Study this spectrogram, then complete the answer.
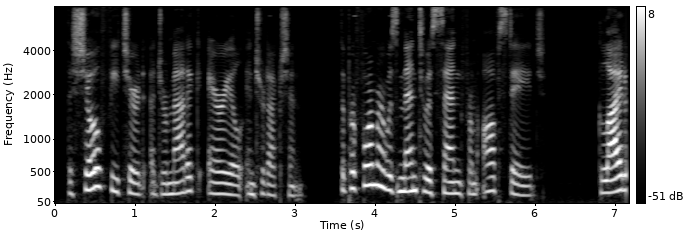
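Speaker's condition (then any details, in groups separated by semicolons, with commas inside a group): No condition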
